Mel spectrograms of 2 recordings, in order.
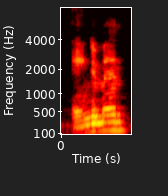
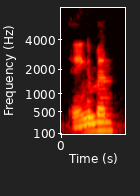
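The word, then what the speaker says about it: Engemann: the songwriting to uh derrick engeman ingman i think is how you say it he's the real tall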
